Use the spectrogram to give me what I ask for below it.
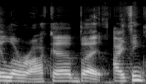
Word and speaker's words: LaRocca: that larocca larocha yeah so um i say loraca but i think larocca is perfectly acceptable too i know like a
